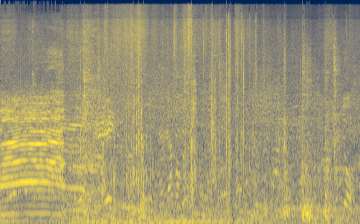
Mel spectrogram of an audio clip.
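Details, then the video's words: Cow unloaded from a truck at a livestock market lets out a drawn-out, falling moo lasting about a second, then a low rumbling bellow beneath heavy market noise, chatter and vehicle sounds. "funny cow unloading from truck at the market"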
